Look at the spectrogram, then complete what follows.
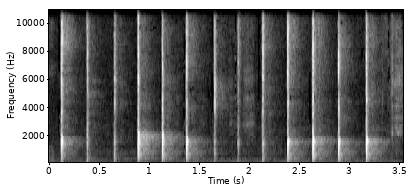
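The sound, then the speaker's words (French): A dozen sharp hand claps at a steady, fairly quick pace, each one crisp, ringing out alone with no voices, as the little prince claps his hands together in The Little Prince. “Conseilla donc le vaniteux les petites prince frappa ses mains l'un contre l'autre.”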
